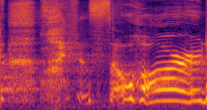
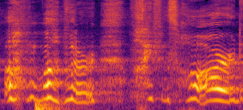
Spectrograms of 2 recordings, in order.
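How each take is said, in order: First: Very slow, trailing lament; fading sob. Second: Groaning son. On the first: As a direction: let the sob die away. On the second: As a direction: sob it into her shoulder. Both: Acted. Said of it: "he groaned".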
